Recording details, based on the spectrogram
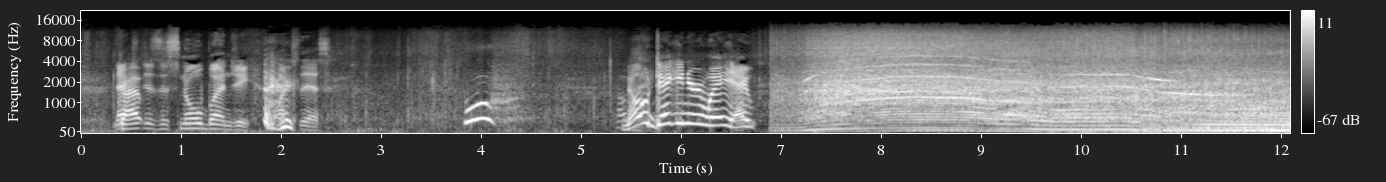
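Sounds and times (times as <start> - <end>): snowmobile engine revving: 6.8 - 12.0.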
